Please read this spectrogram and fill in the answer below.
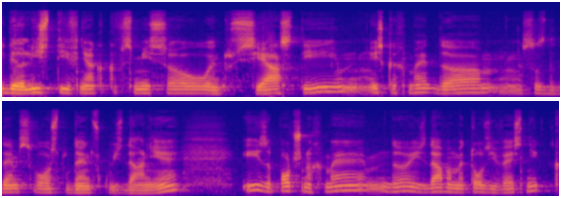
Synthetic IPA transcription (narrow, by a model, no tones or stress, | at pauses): id̪ɛɐlist̪ifnʲʔakə̥kəfsmisəlˠɛnt̪u̥z̥iast̪iḭskəxmɛd̪ɐsəzd̪ɐd̪ɛmsvɔɛst̪ud̪ɛnt̪skʊḭzd̪anʲiɛ | izɐpɔt͡ʃnəxmɛd̪ɐizd̪avəmɛt̪ɔzivɛsnik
